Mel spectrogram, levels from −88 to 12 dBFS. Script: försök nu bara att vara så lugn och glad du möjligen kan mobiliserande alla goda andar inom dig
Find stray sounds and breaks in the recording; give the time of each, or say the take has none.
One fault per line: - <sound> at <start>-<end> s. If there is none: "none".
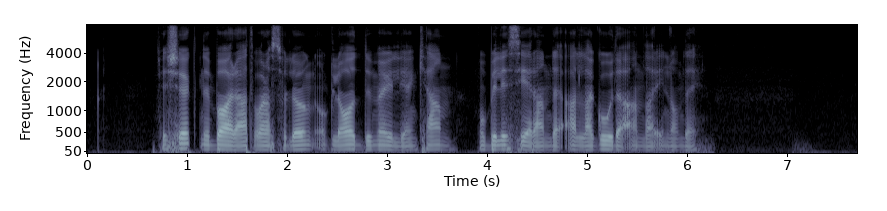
none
